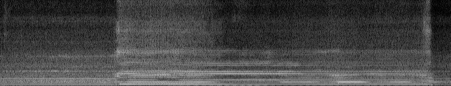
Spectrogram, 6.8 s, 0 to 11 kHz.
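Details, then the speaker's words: Lathe at 1200 rpm with an 8 mm HSS tool cutting a rivet dimple in a steel bolt: harsh buzzing squeal with sustained ringing tones while cutting, stopping when the cut ends; heavy tool chatter. "right well that chattered quite a lot the dmle is in doesn't look too bad"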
